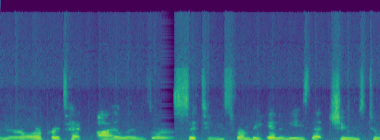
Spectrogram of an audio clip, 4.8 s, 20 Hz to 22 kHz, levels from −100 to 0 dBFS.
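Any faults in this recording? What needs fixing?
Noise suppressor artifacts run through the whole clip. The suppressor lowers the room noise, which sits about 17 dB below the speech, by about 17 dB between phrases and lets it rise under the speech. On a spectrogram, the background shows patchy, flickering holes. Prevention: use gentler suppression or a longer noise estimate.

Speech cut by the noise suppressor occurs from 0.52 to 0.9 s. Parts of the speech, around 150 ms in all, are pulled down by up to about 15 dB and sound swallowed. The waveform shows dented, shrunken syllables there, and the spectrogram shows faded speech energy. Prevention: lower the suppression depth so quiet speech mistaken for noise is cut less.

A long network dropout is the likely cause of the fault from 2.01 to 2.19 s. About 160 ms of audio went missing and was filled with a fading continuation of the previous sound for about 155 ms, with no silence. 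A spectrogram shows a smeared, fading continuation where the speech detail should be. Prevention: add jitter buffering and packet redundancy on the network path.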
